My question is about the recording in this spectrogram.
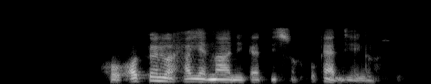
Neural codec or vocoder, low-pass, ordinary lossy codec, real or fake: codec, 16 kHz, 0.5 kbps, FunCodec, trained on Chinese and English, 25 frames a second; 5.4 kHz; Opus, 24 kbps; fake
